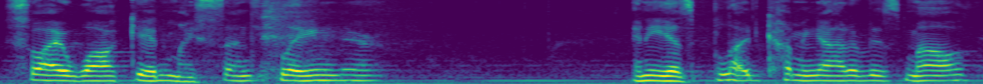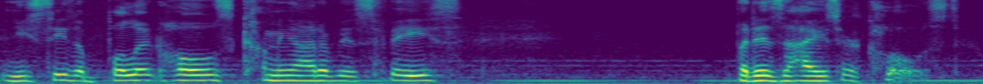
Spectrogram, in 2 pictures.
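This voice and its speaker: Earnest, emotional woman, 40s, warm and low, telling her own story. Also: level tone, normal speed, faint music behind. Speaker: bereaved mother giving testimony. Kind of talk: personal testimony.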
